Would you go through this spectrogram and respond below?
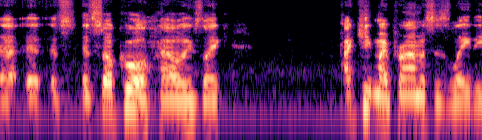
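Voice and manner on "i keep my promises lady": ordinary talk, nothing marked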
